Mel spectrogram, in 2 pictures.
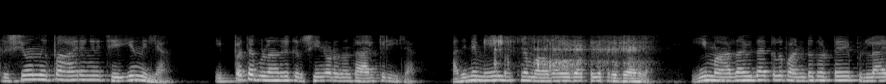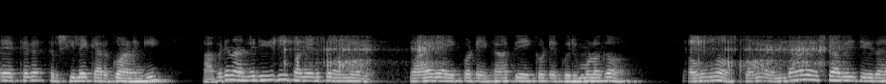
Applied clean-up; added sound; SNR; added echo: neural mask model RNNoise.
